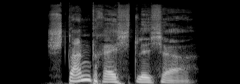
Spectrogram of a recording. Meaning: inflection of standrechtlich: 1. strong/mixed nominative masculine singular 2. strong genitive/dative feminine singular 3. strong genitive plural
- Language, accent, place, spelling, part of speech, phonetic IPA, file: German, Germany, Berlin, standrechtlicher, adjective, [ˈʃtantˌʁɛçtlɪçɐ], De-standrechtlicher.ogg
